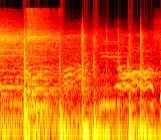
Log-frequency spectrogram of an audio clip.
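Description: Acoustic drum kit played live in a tribal groove: bass drum hits about twice a second with snare, toms and cymbals, over the worship band's music.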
